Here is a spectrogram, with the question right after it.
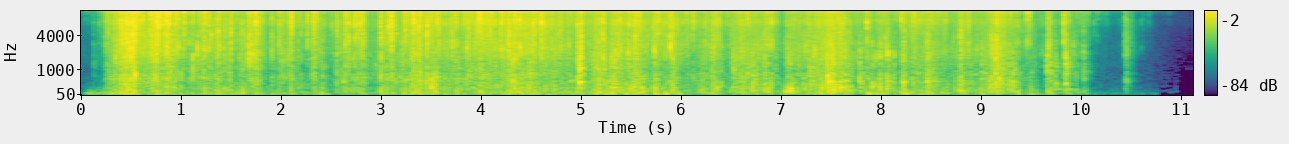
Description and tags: Bag of Trash
Handling a plastic bin bag filled with mixed waste including plastic bottles and wrapping. Recorded with Voice Recorder Pro on a Samsung Galaxy S8 smartphone and edited in Adobe Audition.
bag, wrapping, bin, plastic, recycle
